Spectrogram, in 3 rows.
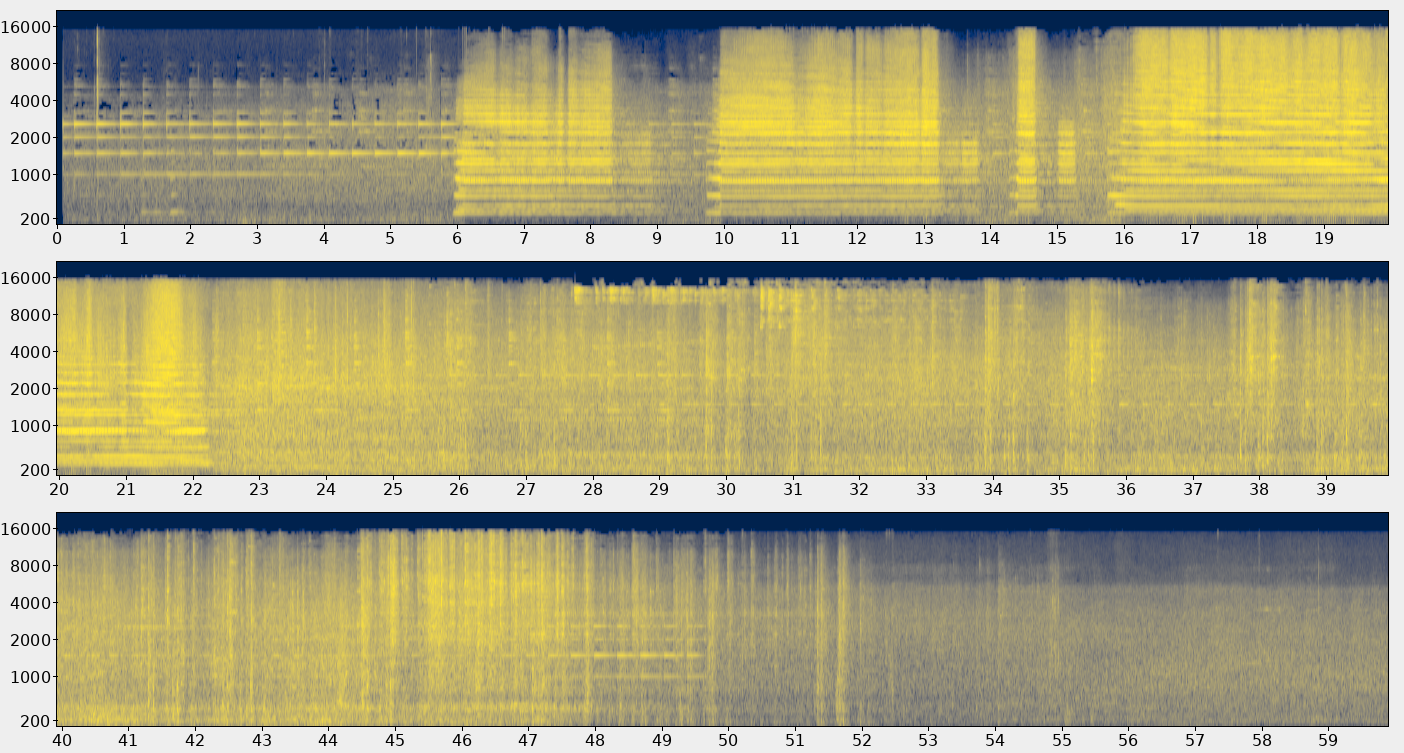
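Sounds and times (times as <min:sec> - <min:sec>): train rumbling past: 0:00.1 - 0:59.9
locomotive air horn: 0:01.2 - 0:02.0, 0:05.9 - 0:22.6
wheels clicking over rail joints: 0:22.2 - 0:52.6.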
